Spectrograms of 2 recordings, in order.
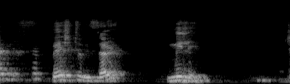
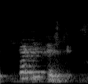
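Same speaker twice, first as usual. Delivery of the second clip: whispered answer; 9 dB quieter, faster than usual. Shown as a demonstration. Teacher drills class answers.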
